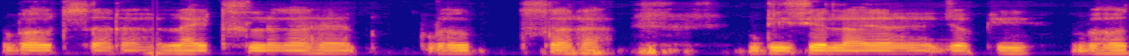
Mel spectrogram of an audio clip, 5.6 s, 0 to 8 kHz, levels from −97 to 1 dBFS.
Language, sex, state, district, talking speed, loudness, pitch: Hindi, male, Bihar, Jamui, 150 wpm, -23 LUFS, 110 Hz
